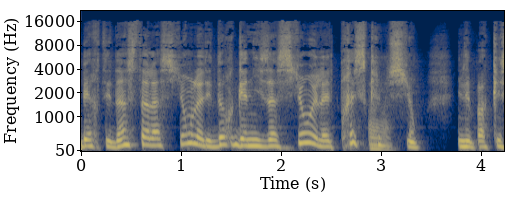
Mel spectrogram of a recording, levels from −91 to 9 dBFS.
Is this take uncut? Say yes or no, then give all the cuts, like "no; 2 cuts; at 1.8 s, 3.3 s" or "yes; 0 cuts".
no; 2 cuts; at 1.2 s, 2.5 s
